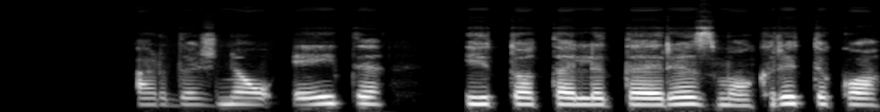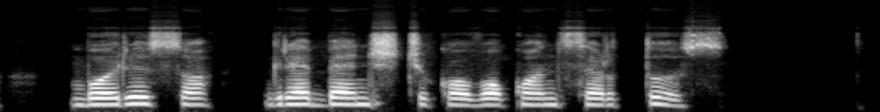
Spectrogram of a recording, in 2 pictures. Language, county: Lithuanian, Alytus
